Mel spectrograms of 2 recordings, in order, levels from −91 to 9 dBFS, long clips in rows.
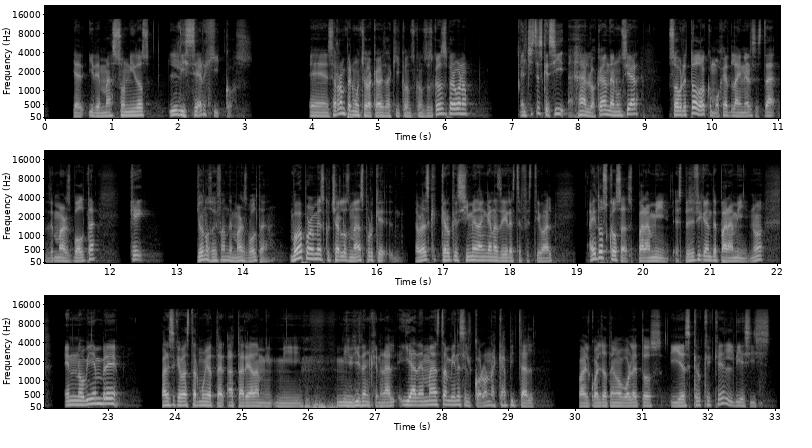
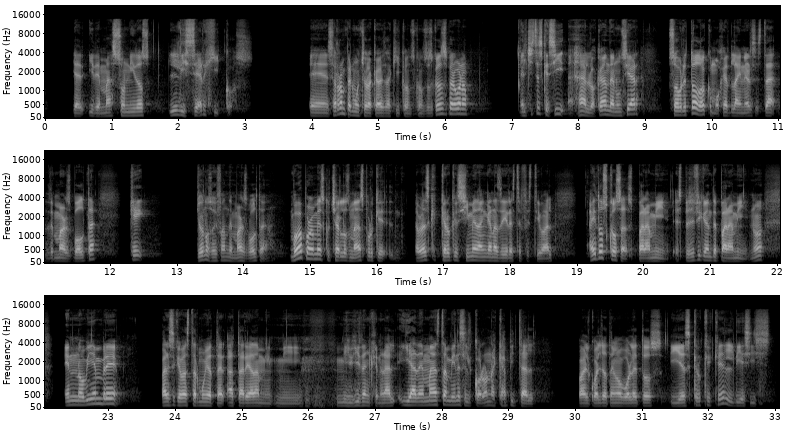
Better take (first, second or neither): first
